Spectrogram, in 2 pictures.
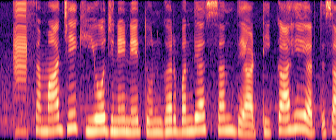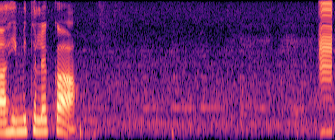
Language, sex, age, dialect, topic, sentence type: Marathi, female, 25-30, Standard Marathi, banking, question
